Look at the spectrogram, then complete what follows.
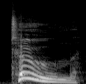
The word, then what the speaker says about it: tomb: Okay, let's go to the next one, which is tomb. Oh, I didn't do that for pronunciation.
